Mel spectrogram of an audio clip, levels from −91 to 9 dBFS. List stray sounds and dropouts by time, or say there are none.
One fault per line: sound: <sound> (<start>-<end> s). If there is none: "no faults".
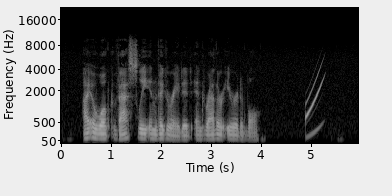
sound: chirp (4.9-5.3 s)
